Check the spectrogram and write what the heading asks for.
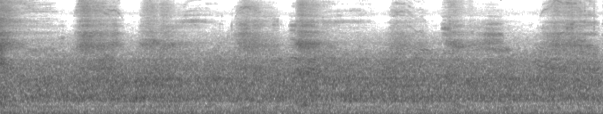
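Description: Distant highway traffic: a steady rush of passing vehicles.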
